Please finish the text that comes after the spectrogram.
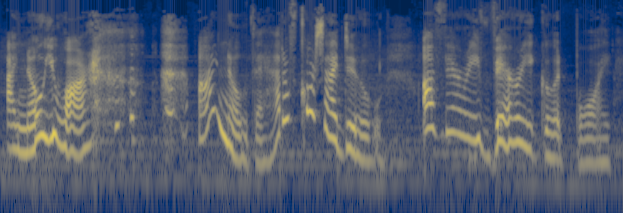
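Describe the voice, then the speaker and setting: An actress playing an anxious, doting aunt in a radio drama, sweetly coaxing and nervously repeating herself. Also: female voice, fairly high pitch, huge pitch swings, takes it slowly, full character voice. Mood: coaxing, placating. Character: anxious, doting aunt placating a feared nephew.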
